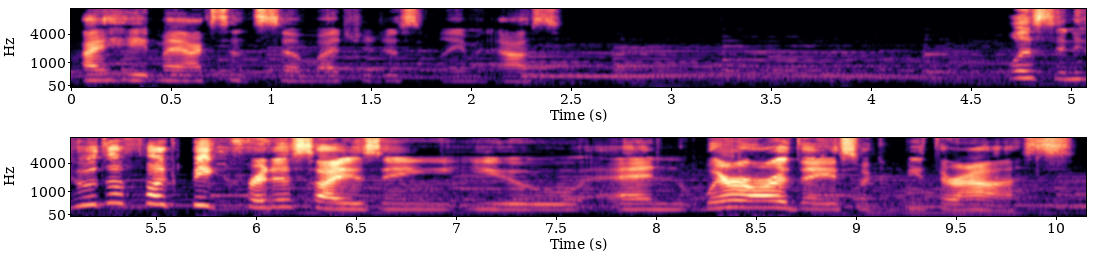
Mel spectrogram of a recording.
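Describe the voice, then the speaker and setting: A woman's voice: mid-range voice, a little slow, over music. A woman from the American South with a light Southern accent, chatting casually and cursing freely while streaming a game. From Southern United States. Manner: chatty, profane, animated. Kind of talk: casual gaming stream chat.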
